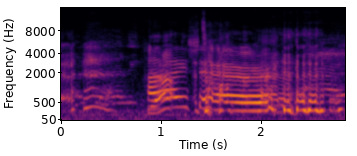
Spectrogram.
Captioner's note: everyone laughing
